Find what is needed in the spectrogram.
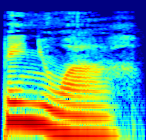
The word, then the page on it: peignoir: francais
